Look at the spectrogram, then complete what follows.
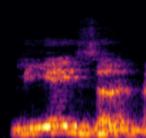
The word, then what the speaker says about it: liaison: L I A L I A first sound for lia and A Y has a second sound and zon is the third sound. So, it has got three syllables.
